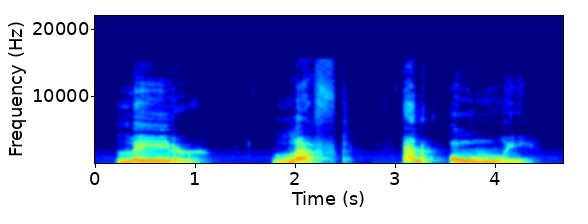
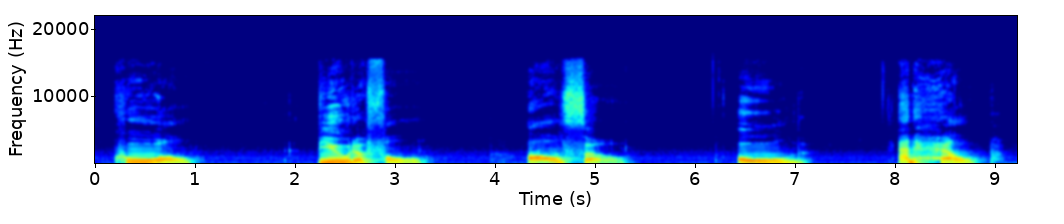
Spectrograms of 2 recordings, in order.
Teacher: Now, the dark L is an L that we use after vowel sounds. And you'll see that I have the notation V L.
